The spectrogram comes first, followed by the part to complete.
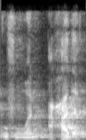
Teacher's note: ہم نے وقف کر دیا، دال پہ قلقلہ کیا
